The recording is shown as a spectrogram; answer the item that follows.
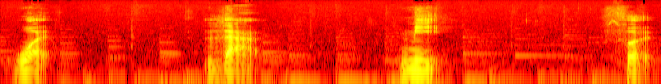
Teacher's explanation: we're going into that t position but we're closing off that air we're not pushing the t out you just kind of hold your breath for half a second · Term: glottal stop t sound, glottal stop T sound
